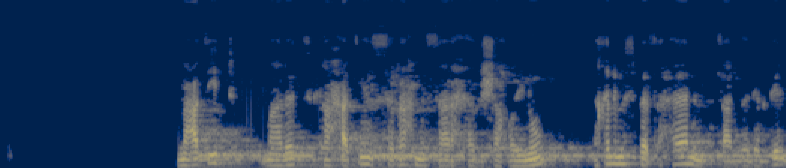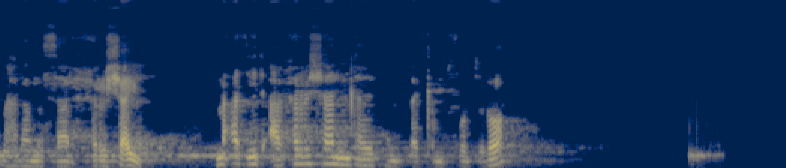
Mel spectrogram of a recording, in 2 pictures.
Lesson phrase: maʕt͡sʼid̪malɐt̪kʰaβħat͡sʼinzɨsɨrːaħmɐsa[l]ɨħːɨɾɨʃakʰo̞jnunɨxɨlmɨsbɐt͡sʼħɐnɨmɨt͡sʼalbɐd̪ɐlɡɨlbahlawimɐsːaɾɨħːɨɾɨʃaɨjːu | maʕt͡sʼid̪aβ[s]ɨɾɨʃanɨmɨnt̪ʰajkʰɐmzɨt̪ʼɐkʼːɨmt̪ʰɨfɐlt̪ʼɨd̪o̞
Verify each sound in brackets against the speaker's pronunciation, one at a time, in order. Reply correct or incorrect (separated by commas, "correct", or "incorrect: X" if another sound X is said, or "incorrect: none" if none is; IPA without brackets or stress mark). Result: incorrect: ɾ, incorrect: ħ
